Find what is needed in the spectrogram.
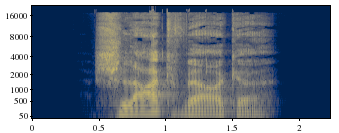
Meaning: nominative/accusative/genitive plural of Schlagwerk
- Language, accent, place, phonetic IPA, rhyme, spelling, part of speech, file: German, Germany, Berlin, [ˈʃlaːkˌvɛʁkə], -aːkvɛʁkə, Schlagwerke, noun, De-Schlagwerke.ogg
